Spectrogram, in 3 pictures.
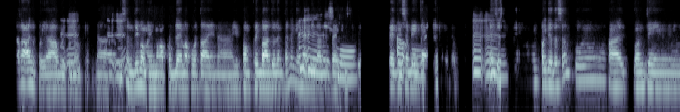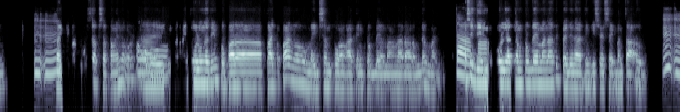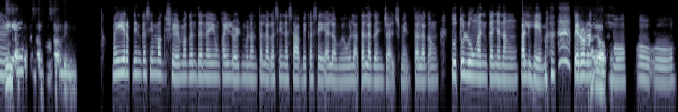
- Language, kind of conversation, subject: Filipino, unstructured, Paano mo ilalarawan ang papel ng simbahan o iba pang relihiyosong lugar sa komunidad?
- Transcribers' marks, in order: other background noise; chuckle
